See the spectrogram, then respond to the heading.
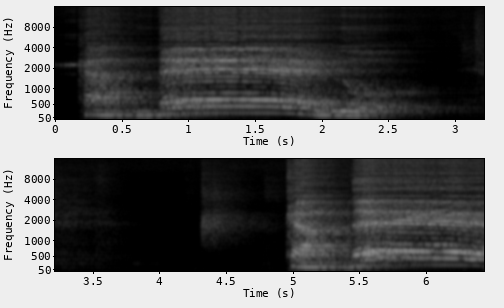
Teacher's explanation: Percebam que a nossa sílaba que mais se estica é o der. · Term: paroxítona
